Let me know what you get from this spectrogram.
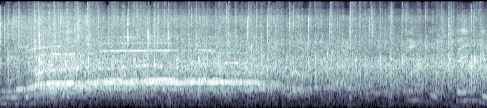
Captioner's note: applause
